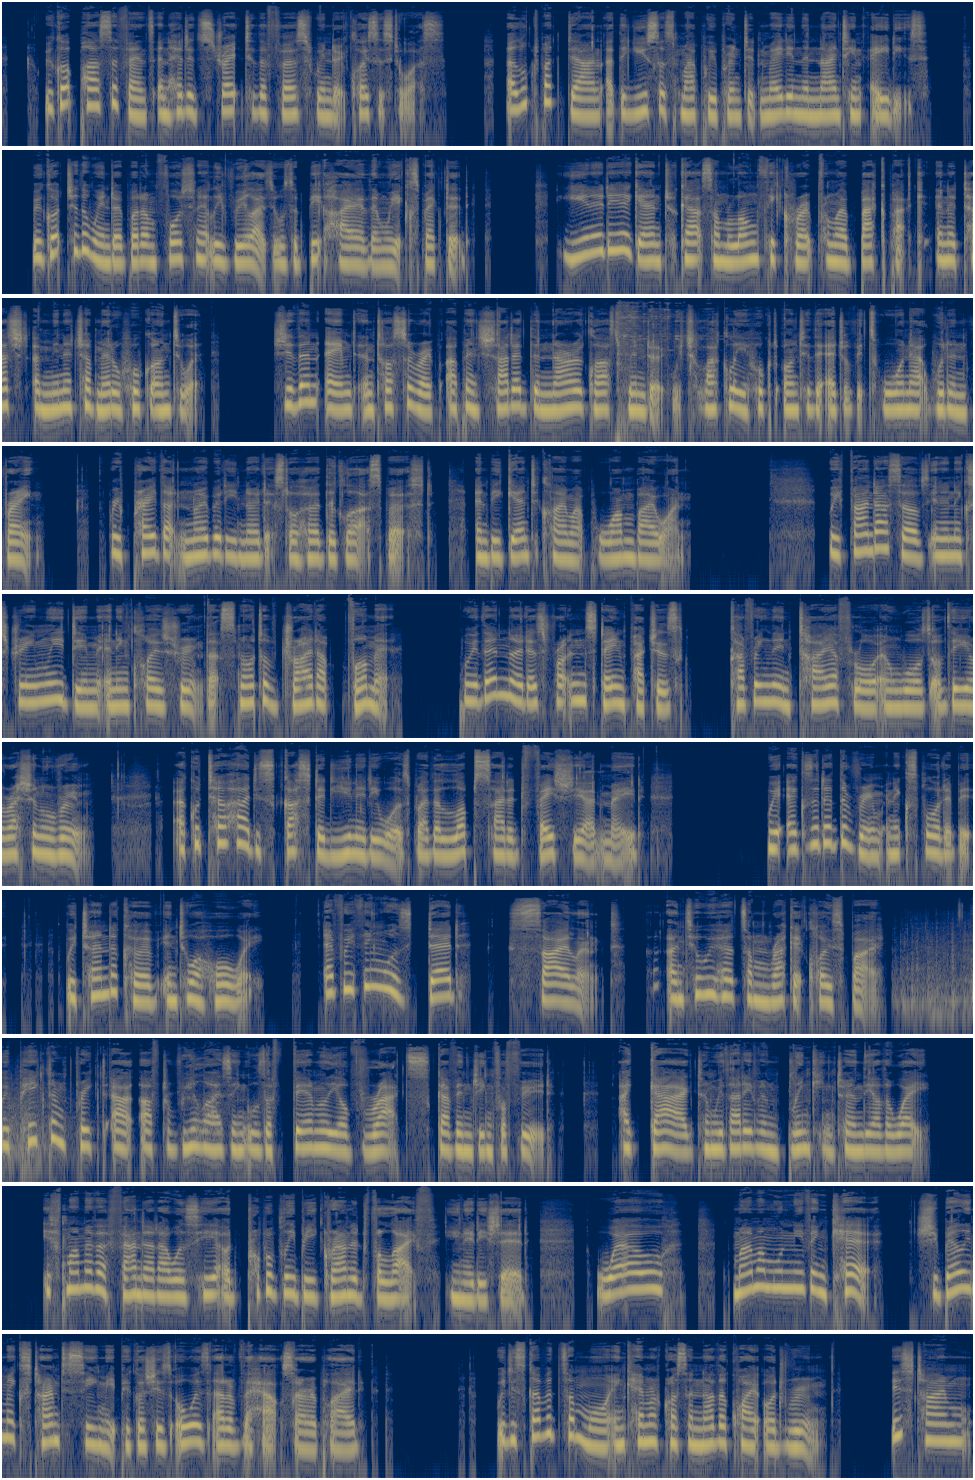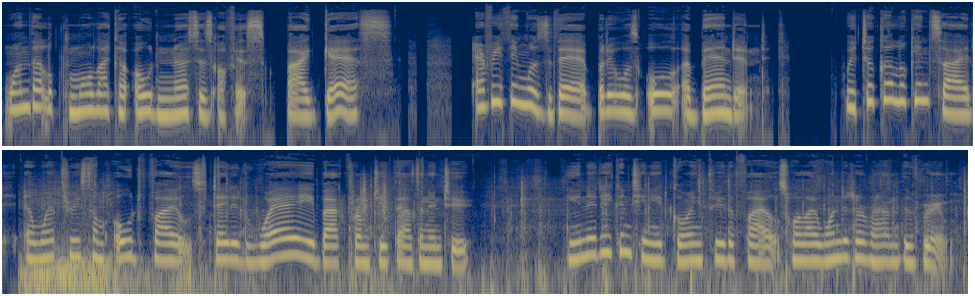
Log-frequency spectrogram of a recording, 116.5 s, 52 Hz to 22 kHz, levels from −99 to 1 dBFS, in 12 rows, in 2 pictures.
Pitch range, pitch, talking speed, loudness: 200-245 Hz, 215 Hz, 155 wpm, -30 LUFS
